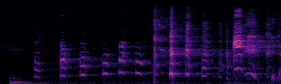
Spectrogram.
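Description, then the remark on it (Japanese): A person imitates Diddy Kong's monkey cry with a quick series of about eight high, squeaky voiced hoots rising in pitch, ending in louder breathy screeches, fairly loud with no talking. “これこればっかりはお世辞抜きでやっぱり上手だと思います、ね、素晴らしい機能だと思います猿の声がね”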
